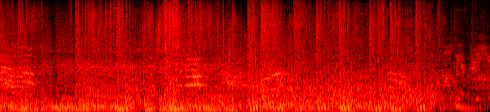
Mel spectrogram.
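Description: Heavy explosions rumble loudly.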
